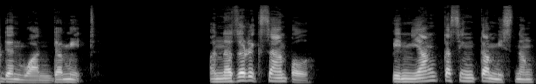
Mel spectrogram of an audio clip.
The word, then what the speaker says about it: pinyang: Word for word, it's pinyang kasing tamis ng pulot. Pinyang kasing tamis ng pulot. Pinyang kasing tamis ng pulot. The first word is pinyang. Pinyang. Pinyang. Pinyang is spelled as P-I-N-Y-A-N-G.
